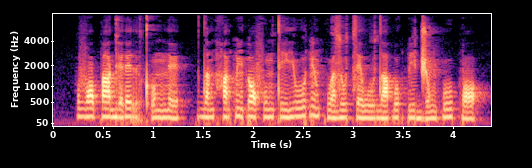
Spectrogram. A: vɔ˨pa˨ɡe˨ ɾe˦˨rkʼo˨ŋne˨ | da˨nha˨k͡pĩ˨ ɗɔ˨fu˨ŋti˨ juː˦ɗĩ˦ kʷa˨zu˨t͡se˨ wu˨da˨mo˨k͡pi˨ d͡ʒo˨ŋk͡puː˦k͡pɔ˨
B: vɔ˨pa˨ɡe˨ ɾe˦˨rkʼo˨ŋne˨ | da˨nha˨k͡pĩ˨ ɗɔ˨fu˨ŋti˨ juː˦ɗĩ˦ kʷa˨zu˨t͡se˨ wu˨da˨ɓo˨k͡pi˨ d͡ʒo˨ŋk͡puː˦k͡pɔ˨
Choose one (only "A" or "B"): B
